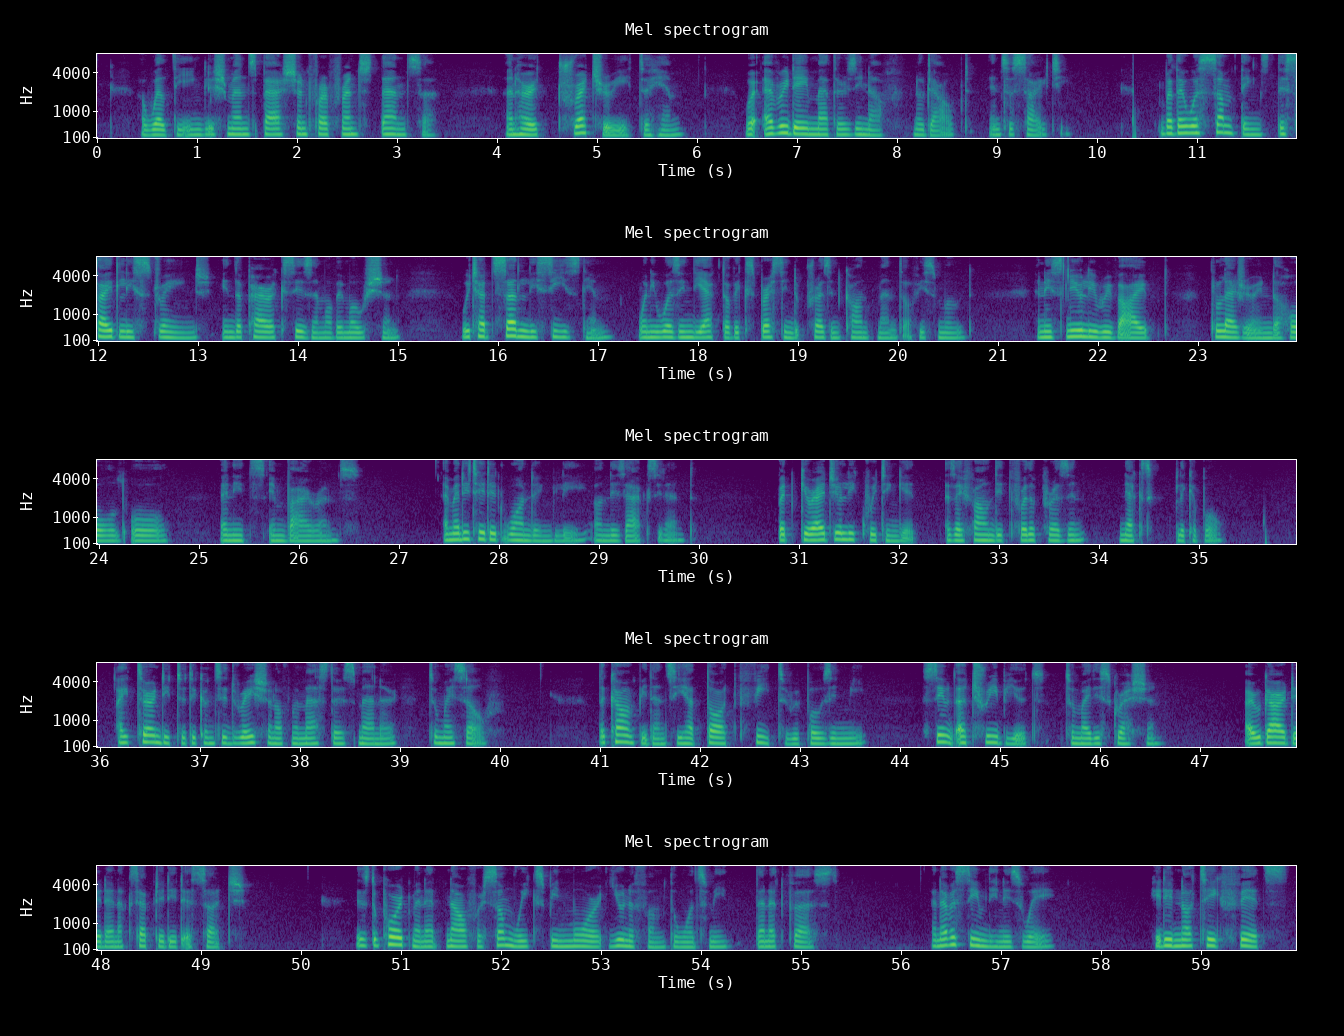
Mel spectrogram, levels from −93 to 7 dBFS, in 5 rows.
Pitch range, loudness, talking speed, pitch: 185-210 Hz, -24 LUFS, 140 wpm, 195 Hz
